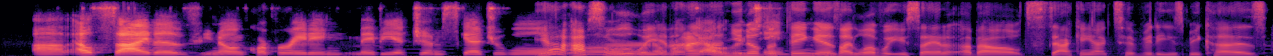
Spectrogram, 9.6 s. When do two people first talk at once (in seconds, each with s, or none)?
4.0 s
